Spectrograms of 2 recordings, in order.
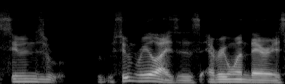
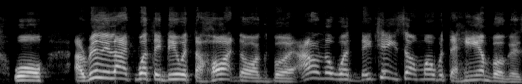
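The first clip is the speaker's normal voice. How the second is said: put-on very high, loud, laid-on-thick Boston accent; 10 semitones higher, 6 dB louder than usual. Retelling a stranger's phone call overheard on a walk: imitating a thick Boston accent. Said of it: "very thick Boston accent".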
